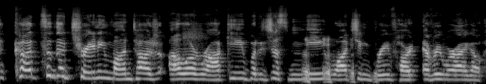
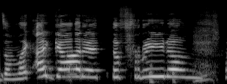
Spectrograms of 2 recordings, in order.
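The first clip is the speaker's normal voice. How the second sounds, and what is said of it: Good put-on Scottish accent. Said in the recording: “That's a good accent.”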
